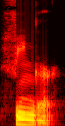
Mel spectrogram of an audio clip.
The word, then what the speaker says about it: finger: ginger very good and finger finger we see the nasal sound plus the hard G the G fing GG finger I have 10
